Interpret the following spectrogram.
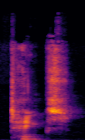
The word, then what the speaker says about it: thanks: general American English dialect the word thanks is pronounced as tanks and this is another phonetic feature that is unique to the Midwest dialect group hi my name is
